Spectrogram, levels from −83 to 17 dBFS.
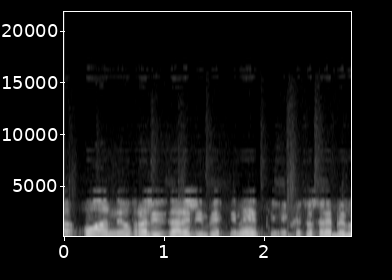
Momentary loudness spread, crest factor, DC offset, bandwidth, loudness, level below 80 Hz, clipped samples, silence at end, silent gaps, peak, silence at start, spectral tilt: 9 LU; 14 dB; under 0.1%; 7.8 kHz; -16 LUFS; -54 dBFS; under 0.1%; 0 s; none; -2 dBFS; 0 s; -7 dB/octave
